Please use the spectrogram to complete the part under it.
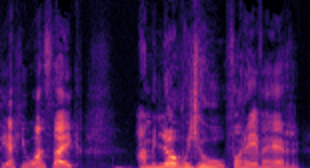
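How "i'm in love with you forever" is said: higher, louder cartoon skunk French accent. Telling Cynthia what he wants from a woman, in a Pepé Le Pew voice. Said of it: "You sounded like that skunk, that cartoon skunk".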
